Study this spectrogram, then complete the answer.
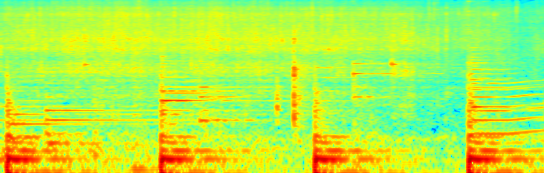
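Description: Minced meat hits hot oil in a wok already holding scallion whites, ginger, garlic and chopped shiitake, then sizzles loudly and steadily while being stirred, with several sharp bursts of clatter and scraping as the spatula tosses it.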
